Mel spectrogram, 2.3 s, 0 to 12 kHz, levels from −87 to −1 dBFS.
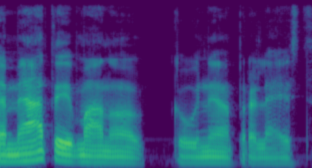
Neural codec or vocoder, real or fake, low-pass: none; real; 10.8 kHz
